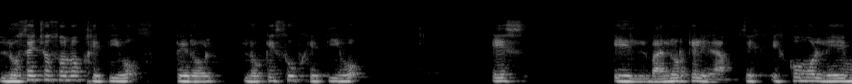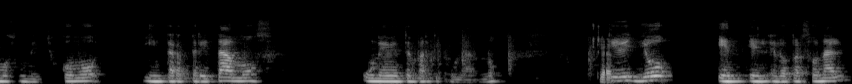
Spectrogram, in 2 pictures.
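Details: Adult man who stutters, speaking Spanish in a podcast conversation; stuttering.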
